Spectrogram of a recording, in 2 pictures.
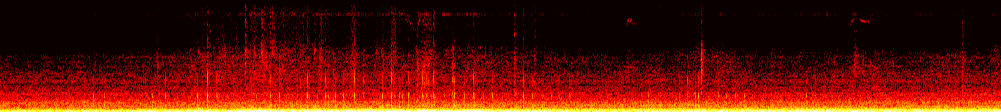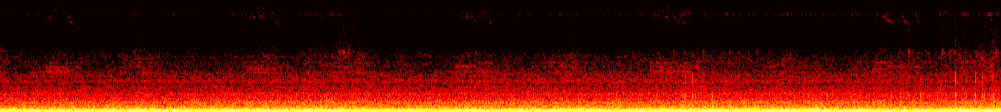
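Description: Road and tyre rumble inside the cabin of a moving Honda Vezel e:HEV hybrid: a steady low drone that swells louder about two to five seconds in.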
